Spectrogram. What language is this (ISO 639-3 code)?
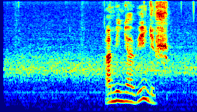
rus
